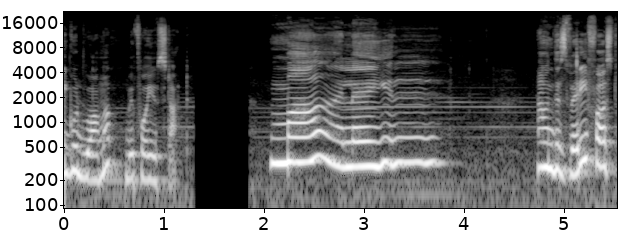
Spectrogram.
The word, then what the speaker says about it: Maalayil: Also notice the stress I am giving on that last syllable. Maalayil. Il. You see that push? I am not singing it plainly like Maalayil. It's not like that, right? So we are giving a stress.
